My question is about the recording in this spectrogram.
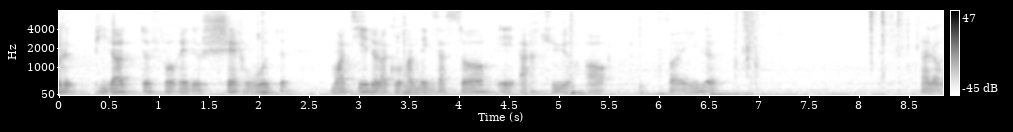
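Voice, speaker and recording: A man's voice: mid-range voice, noisy background. Man rattling off card names casually. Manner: rattles off card names in lists, with brief excited asides. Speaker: card-opening video host. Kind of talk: casual narration of a card pack opening.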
